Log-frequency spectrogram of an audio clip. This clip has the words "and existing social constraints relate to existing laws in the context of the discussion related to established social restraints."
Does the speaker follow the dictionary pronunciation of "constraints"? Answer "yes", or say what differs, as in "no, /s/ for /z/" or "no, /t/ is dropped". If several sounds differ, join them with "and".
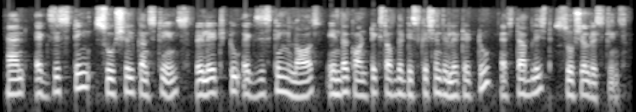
yes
